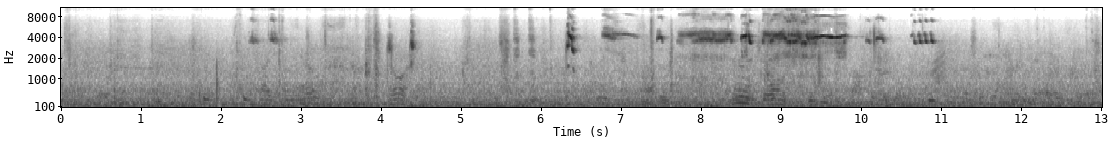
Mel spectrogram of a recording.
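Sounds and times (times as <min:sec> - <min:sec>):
faint voices: 0:00.0 - 0:13.0
bird chattering call: 0:05.7 - 0:11.0.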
